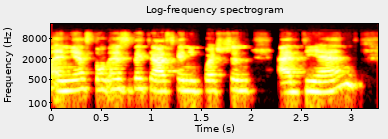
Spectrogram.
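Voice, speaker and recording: Against a quiet background, a woman with a Quebec accent speaks at a moderate pace in a fairly high pitch with ordinary pitch variation. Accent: Québécois French accent in English. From Quebec, Montreal. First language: French. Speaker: fitness coach and business owner. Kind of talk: online presentation. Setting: video call. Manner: halting, searching for words.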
